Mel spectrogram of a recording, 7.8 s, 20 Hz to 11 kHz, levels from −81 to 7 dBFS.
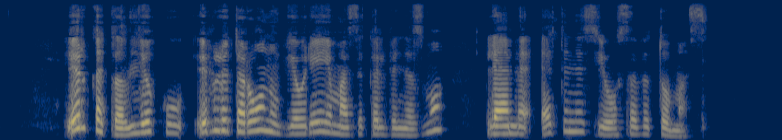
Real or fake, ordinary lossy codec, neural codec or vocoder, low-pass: fake; AAC, 32 kbps; vocoder, 24 kHz, 100 mel bands, Vocos; 9.9 kHz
